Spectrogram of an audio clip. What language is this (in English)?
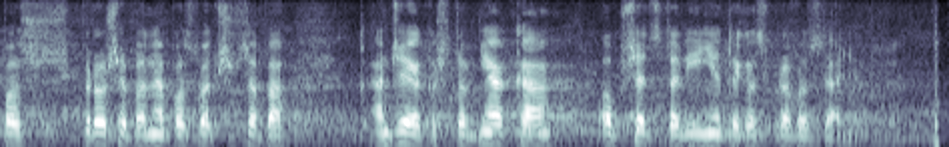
Polish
